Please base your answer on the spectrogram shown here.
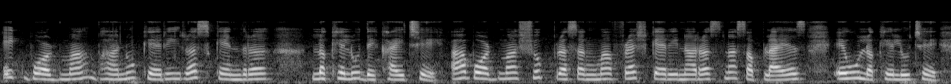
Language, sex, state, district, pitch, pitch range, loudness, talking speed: Gujarati, female, Gujarat, Valsad, 250 Hz, 230-270 Hz, -16 LUFS, 130 wpm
